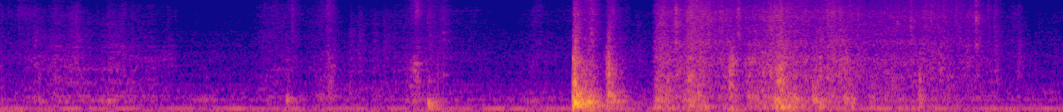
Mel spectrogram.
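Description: Small boxes knock together as they are stacked on a table.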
